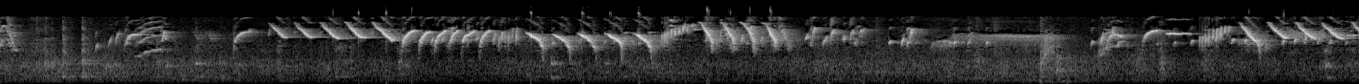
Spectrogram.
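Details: Yorkshire canary in full song, a long varied performance of fast repeated downward-sweeping whistles, trills and rolling tours that change pattern every second or two, with short pauses between phrases.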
